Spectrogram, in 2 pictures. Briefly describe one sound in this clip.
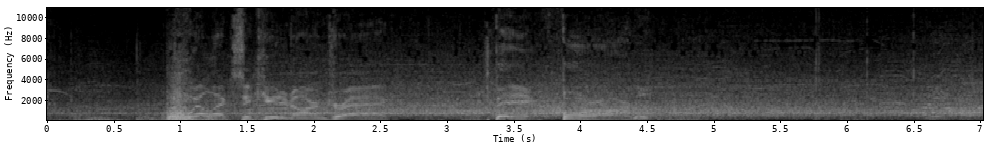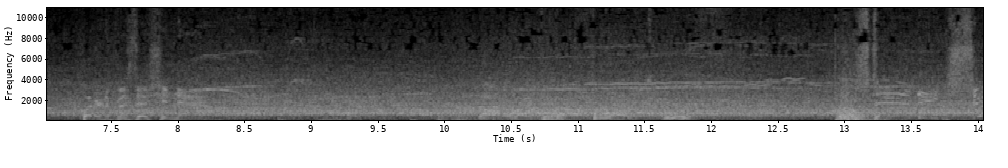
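Heavy thuds sound as a wrestler slams onto the ring mat.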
